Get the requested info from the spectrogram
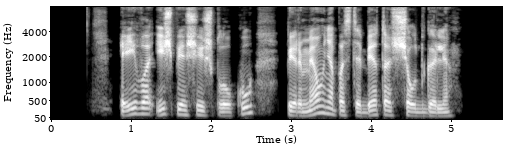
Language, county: Lithuanian, Vilnius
